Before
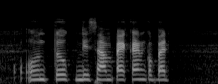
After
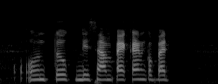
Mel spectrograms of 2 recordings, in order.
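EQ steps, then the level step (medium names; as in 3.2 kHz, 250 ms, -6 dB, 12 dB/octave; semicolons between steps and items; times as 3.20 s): treble shelf 7.4 kHz -7 dB; dynamic bell 3.7 kHz, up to +5 dB, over -38 dBFS, Q 0.71; -8.0 dB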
